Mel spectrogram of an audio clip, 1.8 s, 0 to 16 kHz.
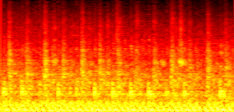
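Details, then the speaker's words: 2004 Buick Park Avenue Ultra supercharged, bought at salvage auction, battery thought weak, mufflers cut off: loud, fast, regular deep metallic knock every turn over a rough open-exhaust idle; rod knock suspected. "uh-oh that didn't sound good [Music] that sounds like a rod knock"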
